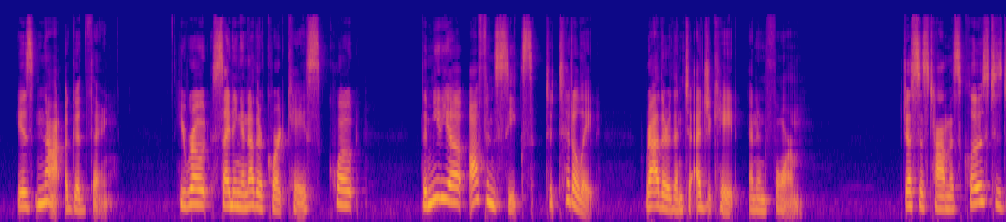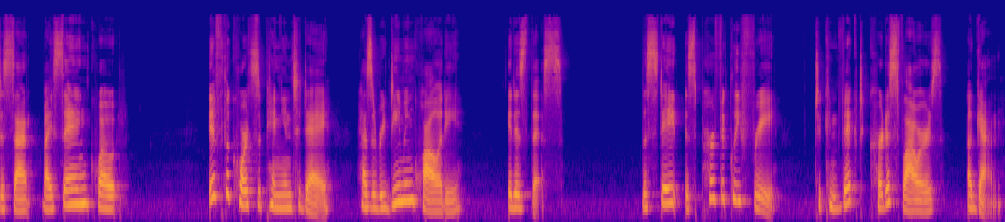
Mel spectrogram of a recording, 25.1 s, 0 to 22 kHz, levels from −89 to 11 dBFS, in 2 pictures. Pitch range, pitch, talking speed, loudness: 185-255 Hz, 225 Hz, 130 wpm, -19 LUFS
